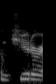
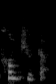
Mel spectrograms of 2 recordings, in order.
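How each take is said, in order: First: It is said with a standard English accent. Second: It is said with a Korean accent. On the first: This is how the speaker used to say it. "you're not saying computer anymore" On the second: The speaker has picked up Konglish without noticing. "you're saying computer"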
